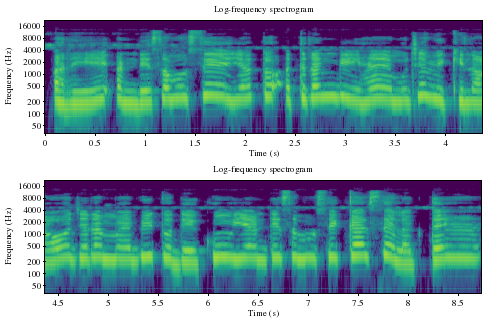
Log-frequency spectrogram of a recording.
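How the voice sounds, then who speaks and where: In a cartoonish character voice, a man speaks at a very slow pace with an extremely high pitch and hardly any pauses. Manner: enthusiastic.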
